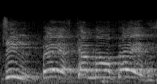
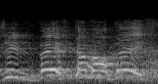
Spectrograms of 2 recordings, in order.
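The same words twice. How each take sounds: First: Chanted, much higher, slow, shouted singsong; chanted, drag the name out like a playground taunt; chanted, high slow shouted nursery taunt. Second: Sung, much higher, slow singsong from afar; sung, distant slow mocking singsong; sung, echoing taunt. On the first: Acted. Taunting rhyme at Gilbert. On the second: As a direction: let the chant float back like an echo. Taunting rhyme repeated.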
